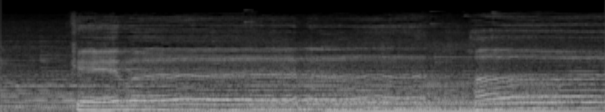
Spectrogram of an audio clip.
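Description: Male Hindustani classical singer holding long, wavering, ornamented notes in two phrases, the second beginning near the end, accompanied by a swarmandal and low sustained notes.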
